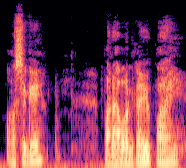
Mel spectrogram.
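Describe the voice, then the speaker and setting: A man playing a courteous, self-assured gentleman. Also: fairly high pitch, moderate pace, no room sound, natural voice. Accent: Filipino, Ilocano. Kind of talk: Ilocano radio-style drama acting.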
